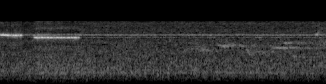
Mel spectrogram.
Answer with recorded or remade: remade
